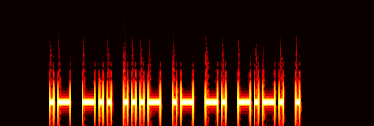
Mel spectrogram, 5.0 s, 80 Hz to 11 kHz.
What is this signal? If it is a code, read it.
Morse code, heard as a keyed tone, about 22 wpm, 700 Hz. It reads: ADVANCE
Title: Sentences from Top 1400 Words - New Word Drill Alt - 22wpm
